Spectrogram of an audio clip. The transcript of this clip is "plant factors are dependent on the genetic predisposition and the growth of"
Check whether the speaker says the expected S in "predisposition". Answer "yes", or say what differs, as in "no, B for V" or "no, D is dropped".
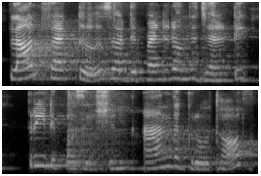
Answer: no, S is dropped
